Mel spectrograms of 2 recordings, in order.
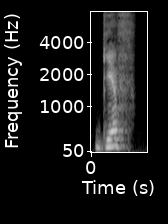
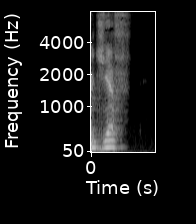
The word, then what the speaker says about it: GIF: You guys can have whatever GIF or GIF famous GIF reaction you want. – I'm still a hard G on that one.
